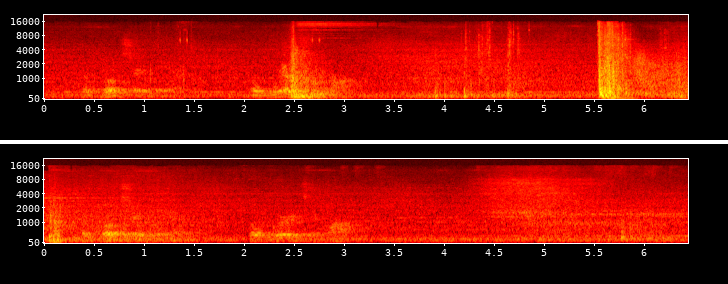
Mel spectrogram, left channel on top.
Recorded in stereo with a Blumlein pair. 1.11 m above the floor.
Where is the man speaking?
65° right, 6.5 m; by 3.1 s 80° right, 9 m.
